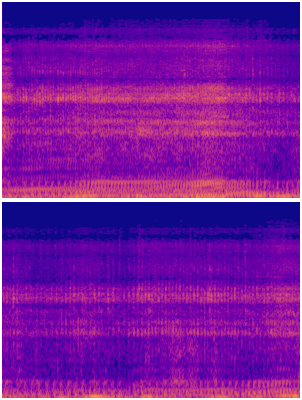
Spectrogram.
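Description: A dirt bike engine putters and revs up close.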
